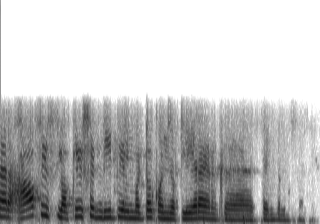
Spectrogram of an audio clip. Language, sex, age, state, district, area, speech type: Tamil, female, 18-30, Tamil Nadu, Madurai, urban, conversation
